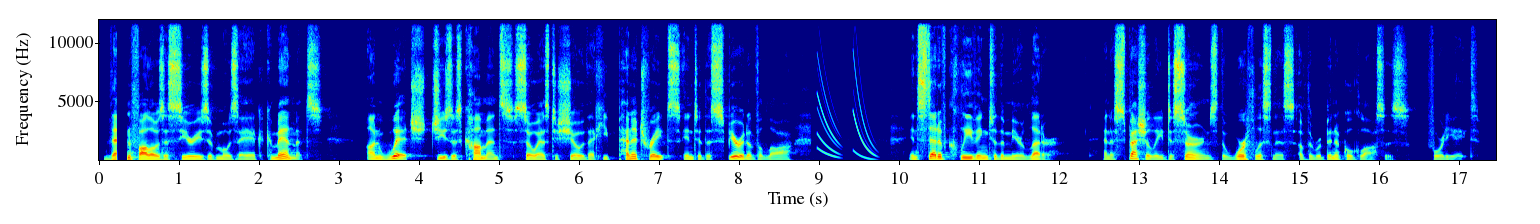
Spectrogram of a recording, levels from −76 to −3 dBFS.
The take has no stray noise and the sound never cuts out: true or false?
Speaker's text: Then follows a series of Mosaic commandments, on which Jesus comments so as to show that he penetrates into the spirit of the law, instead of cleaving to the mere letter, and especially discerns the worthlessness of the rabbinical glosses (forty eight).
false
